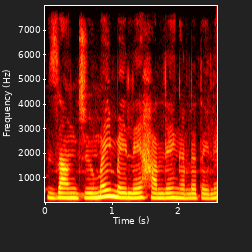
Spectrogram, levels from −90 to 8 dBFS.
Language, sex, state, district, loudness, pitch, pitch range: Wancho, female, Arunachal Pradesh, Longding, -15 LUFS, 190 Hz, 185-195 Hz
